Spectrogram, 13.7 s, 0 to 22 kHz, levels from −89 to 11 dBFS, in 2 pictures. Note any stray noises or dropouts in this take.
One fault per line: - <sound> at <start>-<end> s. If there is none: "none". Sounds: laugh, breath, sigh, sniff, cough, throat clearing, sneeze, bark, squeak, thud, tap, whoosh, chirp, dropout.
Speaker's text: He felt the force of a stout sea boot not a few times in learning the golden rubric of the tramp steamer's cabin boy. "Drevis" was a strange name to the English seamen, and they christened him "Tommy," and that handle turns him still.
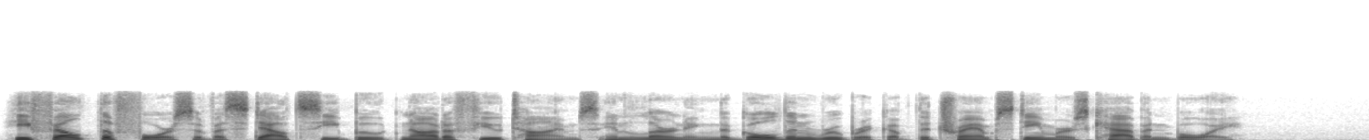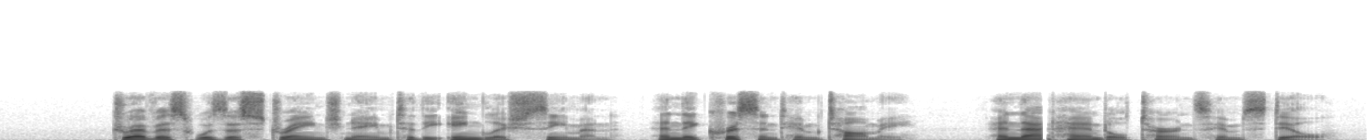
- dropout at 12.1-12.1 s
